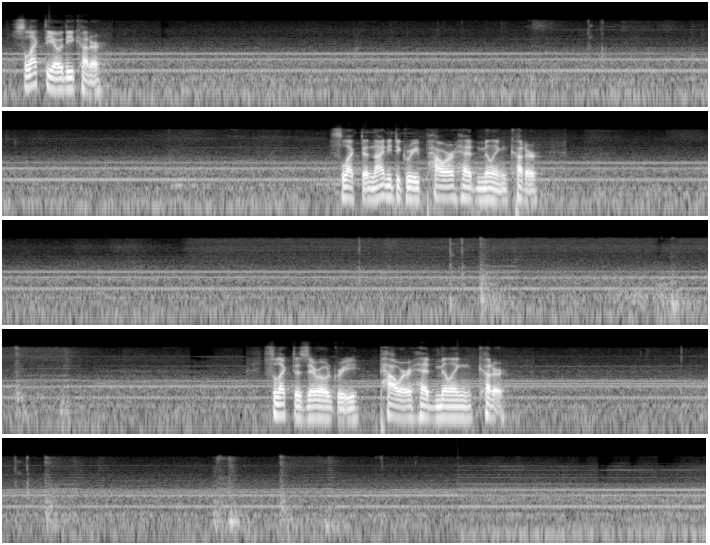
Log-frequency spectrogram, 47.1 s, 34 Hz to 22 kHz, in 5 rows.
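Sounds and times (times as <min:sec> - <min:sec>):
electrical machine hum: 0:00.0 - 0:47.0.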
